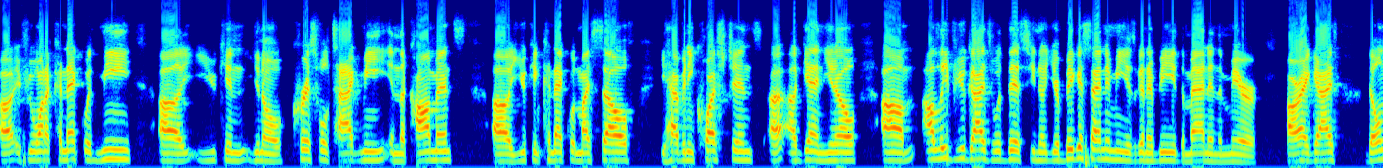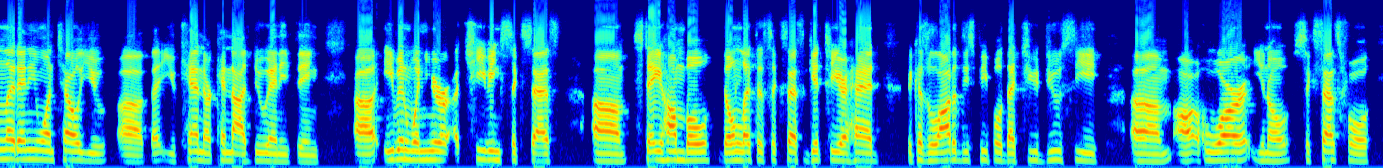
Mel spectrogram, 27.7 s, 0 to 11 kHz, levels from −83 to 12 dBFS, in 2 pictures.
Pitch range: 145-170 Hz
